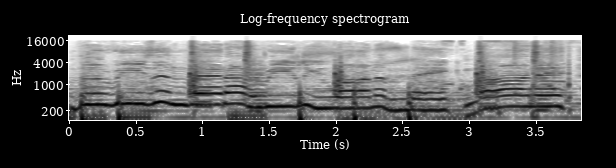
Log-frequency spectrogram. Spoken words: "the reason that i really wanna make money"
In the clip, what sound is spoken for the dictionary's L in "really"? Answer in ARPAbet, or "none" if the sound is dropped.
L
